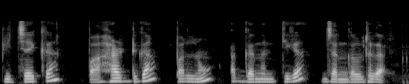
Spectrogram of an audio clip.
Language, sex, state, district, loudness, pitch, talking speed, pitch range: Wancho, male, Arunachal Pradesh, Longding, -22 LUFS, 130 Hz, 145 wpm, 125-165 Hz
